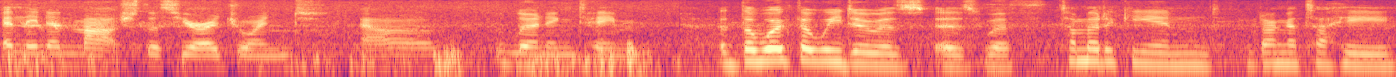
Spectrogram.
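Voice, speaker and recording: Over noticeable background noise, a woman speaks at a medium pitch with fairly even intonation. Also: moderate pace. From New Zealand. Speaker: tour guide and conservation educator. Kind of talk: documentary interview.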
